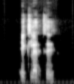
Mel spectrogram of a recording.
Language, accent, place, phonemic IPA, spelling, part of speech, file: French, France, Lyon, /e.kla.te/, éclaté, adjective / noun / verb, LL-Q150 (fra)-éclaté.wav
- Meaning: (adjective) lame; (noun) exploded view; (verb) past participle of éclater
